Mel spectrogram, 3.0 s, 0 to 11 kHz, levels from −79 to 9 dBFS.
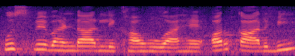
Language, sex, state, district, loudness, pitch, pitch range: Hindi, male, Madhya Pradesh, Katni, -13 LUFS, 230 Hz, 210-265 Hz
